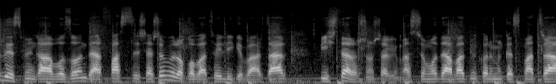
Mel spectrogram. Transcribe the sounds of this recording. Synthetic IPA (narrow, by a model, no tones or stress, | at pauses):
d̪eːsmeinɢæbɒːzɒːnd̪æɾfæsle̞ʃeʃomeɾeɣɒːbæt̪hɒːjeliːɡe̞bæɾt̪ʰæɾ | b̥iːʃt̪ʰæɾɒːʃnɒːʃæviːmʔæz̥ʃo̞mɒːd̪æːvæt̪miːko̞nimiːnɡe̞smæt̪ʰɾæ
